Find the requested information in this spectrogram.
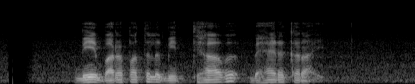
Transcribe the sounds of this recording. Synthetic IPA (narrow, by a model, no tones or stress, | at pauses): meːbaɾəpat̪ələmit̪jaːʋəbæɦæɾəkəɾa̰j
